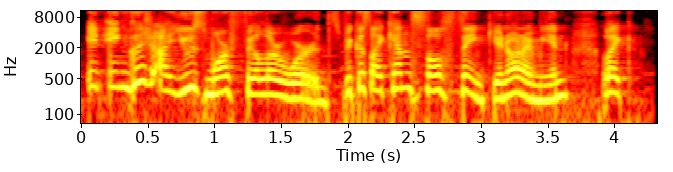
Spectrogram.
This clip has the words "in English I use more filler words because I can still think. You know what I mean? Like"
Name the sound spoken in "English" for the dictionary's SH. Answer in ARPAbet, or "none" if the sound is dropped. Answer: SH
